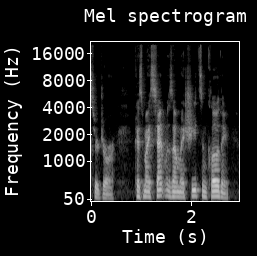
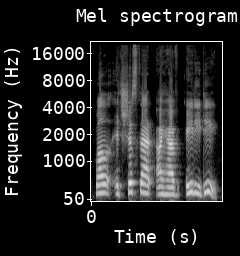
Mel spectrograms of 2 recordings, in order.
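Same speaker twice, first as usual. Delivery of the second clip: higher, louder, slow sheepish excuse; faked excuse; 8 semitones higher, 5 dB louder than usual. A narrator's reading. Boy fakes a disorder to his teacher, slow and sheepish. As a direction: stretch it out like an invented confession. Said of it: "That was pure blind inspiration".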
